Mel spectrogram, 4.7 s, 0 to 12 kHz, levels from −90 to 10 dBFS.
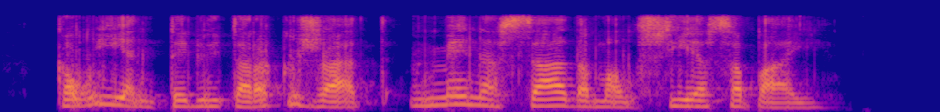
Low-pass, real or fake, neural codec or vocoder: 7.2 kHz; fake; codec, 16 kHz, 4.8 kbps, FACodec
